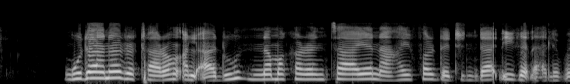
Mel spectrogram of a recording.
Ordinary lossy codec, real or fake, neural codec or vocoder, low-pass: none; real; none; 7.2 kHz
